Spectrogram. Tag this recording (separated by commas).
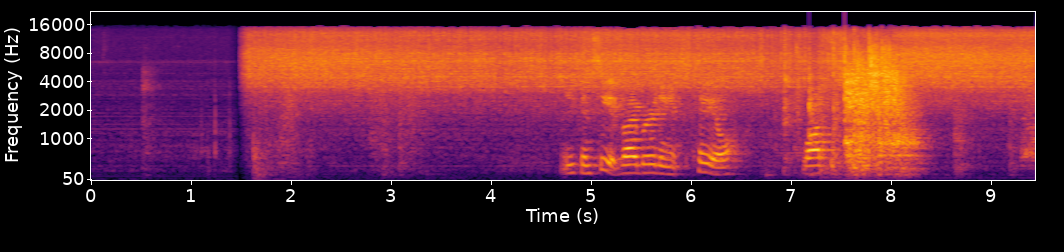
Snake, Hiss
